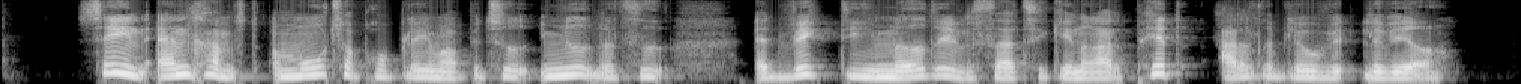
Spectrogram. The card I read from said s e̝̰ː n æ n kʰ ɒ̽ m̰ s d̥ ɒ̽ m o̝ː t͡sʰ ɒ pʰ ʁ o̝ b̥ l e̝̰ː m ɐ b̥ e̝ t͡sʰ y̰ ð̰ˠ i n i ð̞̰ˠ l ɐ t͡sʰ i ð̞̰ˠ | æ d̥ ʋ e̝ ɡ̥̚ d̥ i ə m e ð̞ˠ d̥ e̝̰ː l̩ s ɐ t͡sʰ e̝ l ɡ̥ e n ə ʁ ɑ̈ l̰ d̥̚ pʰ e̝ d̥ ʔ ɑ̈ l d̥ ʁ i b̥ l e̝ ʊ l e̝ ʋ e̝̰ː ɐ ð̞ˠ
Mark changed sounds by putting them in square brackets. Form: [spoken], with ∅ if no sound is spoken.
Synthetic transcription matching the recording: s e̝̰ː n æ n kʰ ɒ̽ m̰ s d̥ ɒ̽ m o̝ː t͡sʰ ɒ pʰ ʁ o̝ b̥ l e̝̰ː m ɐ b̥ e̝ t͡sʰ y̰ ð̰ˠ i [m] i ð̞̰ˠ l ɐ t͡sʰ i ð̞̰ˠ | æ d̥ ʋ e̝ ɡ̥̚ d̥ i ə m e ð̞ˠ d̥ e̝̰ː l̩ s ɐ t͡sʰ e̝ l ɡ̥ e n ə ʁ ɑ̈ l̰ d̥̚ pʰ e̝ d̥ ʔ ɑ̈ l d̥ ʁ i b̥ l e̝ ʊ l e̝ ʋ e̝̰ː ɐ ð̞ˠ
